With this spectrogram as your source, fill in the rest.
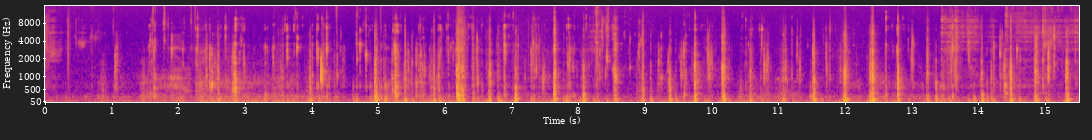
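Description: A fork clinks against a glass bowl.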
